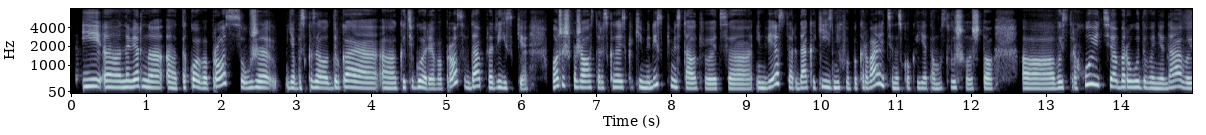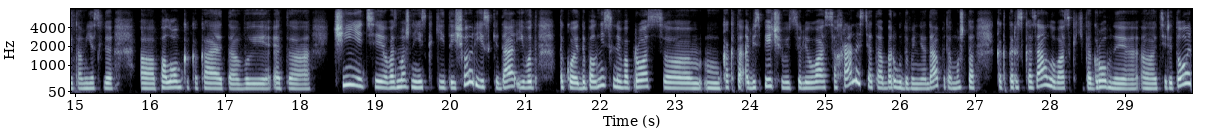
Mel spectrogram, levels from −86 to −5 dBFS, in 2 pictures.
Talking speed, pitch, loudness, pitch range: 150 wpm, 205 Hz, -25 LUFS, 185-220 Hz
